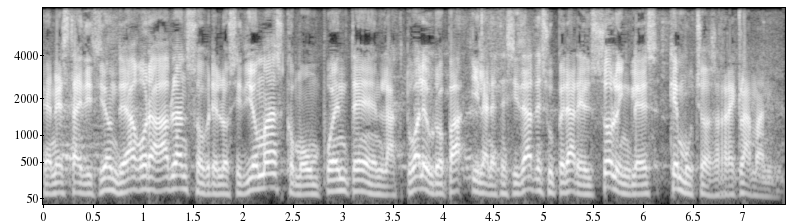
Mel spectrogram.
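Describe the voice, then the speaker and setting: A man giving a scripted news introduction as presenter, in a brisk, even delivery. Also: on the low side, crowd noise. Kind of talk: scripted narration.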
